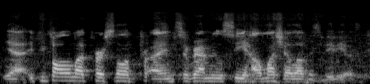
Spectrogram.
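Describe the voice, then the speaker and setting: A man's voice: a little high, fast talker, creaky, noisy background. A young man hosting a casual podcast interview, talking in an earnest, rambling way and often restarting his sentences. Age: young adult. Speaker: podcast host.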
